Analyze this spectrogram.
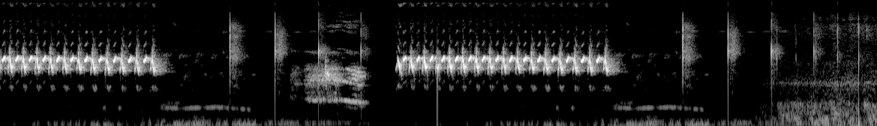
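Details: Trucukan garuda, the yellow-vented bulbul, in lively 'gacor' song. Two long bursts of fast, evenly pulsed chattering notes are separated by a pause with fluttering, rustling sounds and a faint low whistled tone.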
